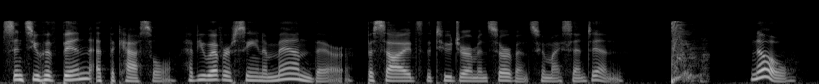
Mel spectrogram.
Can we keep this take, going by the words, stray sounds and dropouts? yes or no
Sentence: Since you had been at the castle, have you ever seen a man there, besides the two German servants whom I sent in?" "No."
no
